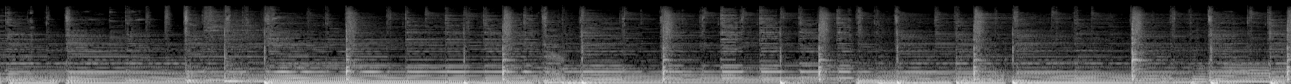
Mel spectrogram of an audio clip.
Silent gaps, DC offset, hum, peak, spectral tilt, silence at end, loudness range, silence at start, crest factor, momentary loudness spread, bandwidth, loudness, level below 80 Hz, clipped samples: none; under 0.1%; none; -2 dBFS; -6 dB/octave; 0 s; 2 LU; 0 s; 16 dB; 5 LU; 16 kHz; -20 LUFS; -20 dBFS; under 0.1%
